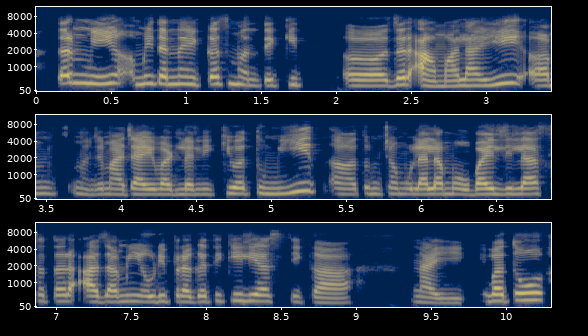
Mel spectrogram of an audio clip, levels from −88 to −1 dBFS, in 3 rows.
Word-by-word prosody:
तर 320 - +9
मी, 315 0 +5 0.2
मी 300 +3 0
त्यांना 300 -1 +4
एकच 290 +1 +1
म्हणते 255 -5 -2
की 265 - -4 0.3
अ, 225 0 +3
"जर 270 - +6
आम्हालाही 230 +9 +2
अ, 230 - +1 0.3
म्हणजे 210 -2 -11
माझ्या 210 0 +1
आई-वडिलांनी 205 0 -1
किंवा 235 -1 0
तुम्हीही 245 +8 +1
अ, 215 -1 -4
तुमच्या 225 -1 -8
मुलाला 215 0 +1
मोबाईल 215 +1 +2
दिला 220 0 +1
असता 225 +2 -7
तर 245 0 +1
आज 230 0 +2
आम्ही 240 +2 -1
एवढी 230 +1 -2
प्रगती 230 +2 -1
केली 265 -1 -1
असती 225 0 -13
का?" 190 -2 -2 0.5
नाही 180 -3 -3
किंवा 260 +1 +3
तो 285 0 +5
230 Hz, 190 wpm, -24 LUFS, 215-260 Hz, 0.5 s, तर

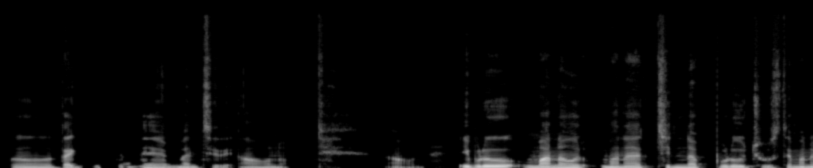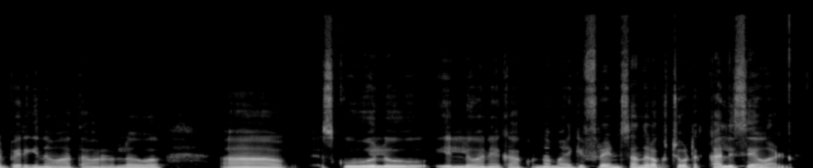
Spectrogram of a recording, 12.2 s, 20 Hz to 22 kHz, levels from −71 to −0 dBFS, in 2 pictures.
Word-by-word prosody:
ఆహ్, 105 +1 -2
తగ్గిస్తేనే 110 - -6 0.2
మంచిది. 100 0 -6 0.2
అవును. 100 0 -7 0.9
అవును. - - -14 0.3
ఇప్పుడు 150 +2 +7 0.4
మనం 150 +5 +4 0.3
మన, 130 +1 +1 0.3
చిన్నప్పుడు 145 0 -1 0.2
చూస్తే 115 - -7
మనం 115 0 +1
పెరిగిన 115 +2 -1
వాతావరణంలో 110 +7 -3 0.7
ఆహ్, 105 -1 +2 0.4
స్కూలు, 145 0 +5 0.4
ఇల్లు 120 0 +1
అనే 115 -1 0
కాకుండా 155 - -3
మనకి 155 +1 -3
ఫ్రెండ్సందరూ 165 +3 +1
ఒక - - -12
చోట 155 +2 0 0.2
కలిసేవాళ్ళు. 145 - 0
135 Hz, 115 wpm, -24 LUFS, 110-150 Hz, 0.9 s, ఇప్పుడు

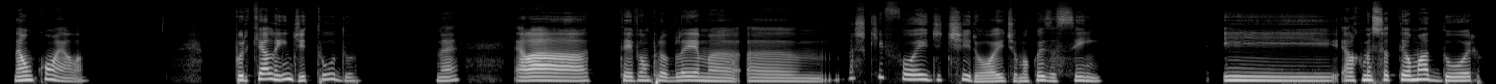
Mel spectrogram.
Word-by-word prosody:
Não 195 +2 +5
com 235 -1 0
ela. 155 -1 -5 1.5
Porque 205 +5 +2
além 245 -1 +3
de 185 -6 0
tudo, 185 -6 -6 0.8
né, 175 +5 -4 0.5
ela 175 -1 +5 0.3
teve 185 -1 -2
um 185 - -1
problema, 170 -3 -1
hã, 150 -3 -5 0.2
acho 285 0 -10
que 335 - -8
foi 230 -6 0
de 205 +1 -8
tireoide, 155 - -2
uma 155 0 -4
coisa 190 -1 -1
assim 165 0 -4 1.2
e, 175 -2 +1
ela 190 0 -1
começou 210 +1 +2
ter 215 +1 +2
uma 225 +3 +6
dor. 180 -1 -1
180 Hz, 110 wpm, -21 LUFS, 165-200 Hz, 1.5 s, uma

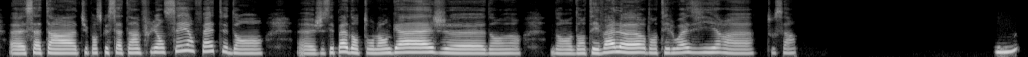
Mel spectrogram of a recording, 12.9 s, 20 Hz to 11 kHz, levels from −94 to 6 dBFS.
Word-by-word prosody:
heu, 180 0 +1
ça 195 +2 0
t'a 190 -1 +3
tu 210 - -9
penses 200 +1 -5
que 210 - -4
ça 200 -1 -2
t'a 205 +2 -4
influencée, 225 +7 -2
en 290 - -2
fait, 270 +1 -3
dans, 185 -3 -3 0.4
heu, 175 -1 -4
je 185 +2 -8
sais 210 +3 -3
pas 245 +1 +4
dans 200 -2 +2
ton 190 0 -5
langage, 220 +2 +4
heu, 185 -1 +1
dans 185 0 -6 0.4
dans 180 -2 -4
dans 185 +1 -2
tes 185 +1 +1
valeurs, 220 0 +5
dans 200 -1 -5
tes 200 0 -5
loisirs, 215 +1 -2
heu, 185 -1 -4 0.2
tout 200 - -17
ça? 195 +1 -10 2.5
Mmh 235 +2 0
mh. - - -5
200 Hz, 155 wpm, -19 LUFS, 185-220 Hz, 2.5 s, valeurs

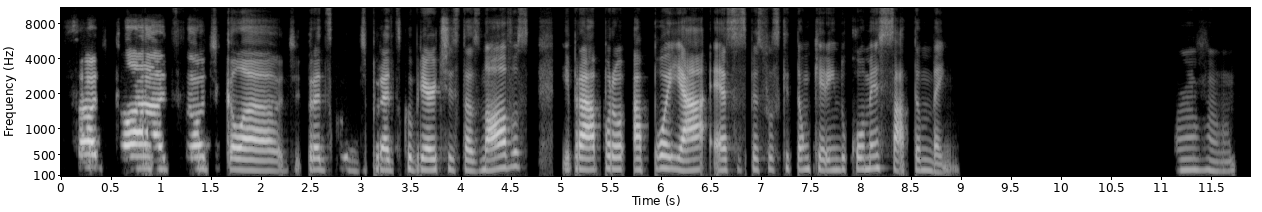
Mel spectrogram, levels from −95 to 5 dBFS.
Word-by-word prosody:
SoundCloud, 235 -2 +5 0.2
SoundCloud 210 -4 +1 0.2
para 215 -1 -1
descud 215 -1 -16
pra 210 -2 0
descobrir 210 +2 -4
artistas 205 -2 -3
novos 240 +7 +1 0.3
e - - -11
pra 220 -2 +5
apro 225 +1 -3
apoiar 210 -1 +1
essas 210 0 -4
pessoas 215 0 -13
que 235 - -14
estão 215 -1 -8
querendo 210 0 -8
começar 230 +2 -5
também. 205 +1 -11 2.2
Uhum. 200 -2 -15
215 Hz, 100 wpm, -21 LUFS, 205-225 Hz, 2.2 s, SoundCloud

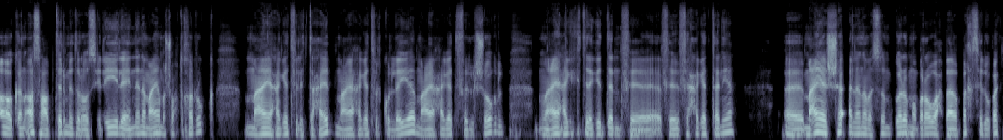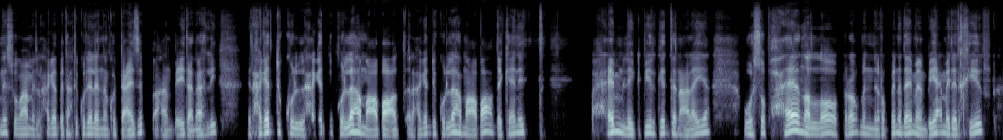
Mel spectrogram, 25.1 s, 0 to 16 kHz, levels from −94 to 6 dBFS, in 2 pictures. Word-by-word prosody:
آه، 120 -3 +5
كان 115 +1 -2
أصعب 105 -6 +3
ترم 130 -2 -2
دراسي 105 -2 -3
ليه؟ 125 +4 0
لأن 115 -1 0
أنا 125 +1 0
معايا 120 +3 +1
مشروع - - -6
تخرُّج، - - -5 0.5
معايا 120 0 +3
حاجات 115 +2 -3
في - - -7
الاتحاد، - - -3
معايا - - 0
حاجات - - -5
في - - -11
الكُلّية، 120 +11 -1
معايا 100 -7 0
حاجات 105 +2 -4
في - - -9
الشغل، 135 +8 -3 0.4
معايا 125 - +2
حاجات 115 +1 -3
كتيرة 115 - -3
جدًا 115 0 -2
في 95 -2 -3
في 105 +1 -3
في - - -7
حاجات 115 -1 -3
تانية 140 +7 -3 0.6
آآ، 105 -1 +2
معايا 140 +5 +5
الشقة 130 - +4
اللي 125 -3 -1
أنا 120 - -2
بس 110 +3 -5
مجرد 130 +3 -1
ما 110 - -4
باروَّح 120 +3 +1
ب 105 -1 +5
باغسل 110 - -4
وباكنس 135 +5 -4
وباعمل 110 -2 -2
الحاجات 115 +3 -4
بتاعة 110 - -5
الكُلّية، 120 0 -2
لأن 110 -2 0
أنا 105 - -6
كنت - - -5
عازب - - +1
عن 95 -1 -6
بعيد 105 +4 -1
عن - - 0
أهلي 105 +9 -2 0.4
الحاجات 140 +4 +3
دي - - -3
كل 115 -4 -3
الحاجات - - -1
دي - - -20
كُلَّها - - +6
مع - - +5
بعض - - +5
الحاجات 120 - -5
دي 125 - -7
كُلَّها 135 +5 +1
مع 95 -4 +4
بعض، 150 +7 +2
كانت 135 +5 -3 0.8
حِمل 145 -8 +2
كبير 130 +5 -4
جدًا 125 -3 -1
عليَّ 115 +11 -1 0.4
وسبحان 180 -5 +5
الله 120 +3 +3
برغم 130 +1 -2
إن 110 -4 -6
ربنا 130 +5 -3
دايمًا 125 -1 +2
بيعمل 115 +2 +1
الخير 145 +9 -1
120 Hz, 195 wpm, -25 LUFS, 110-130 Hz, 0.8 s, كُلَّها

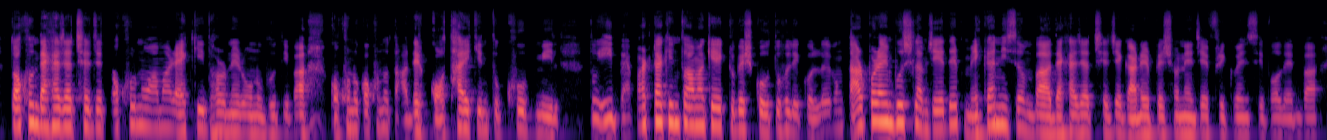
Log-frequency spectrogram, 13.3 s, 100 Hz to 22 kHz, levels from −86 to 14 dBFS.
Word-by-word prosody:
তখন 175 +4 +6
দেখা 175 +1 +5
যাচ্ছে 170 0 +2
যে, 160 - 0
তখনো 180 +3 -5
আমার 165 0 -7
একই 145 +3 -2
ধরনের 140 -1 -2
অনুভূতি 130 +1 -6
বা 135 - +4 0.3
কখনো, 160 -1 -3
কখনো 155 +2 -7
তাদের 145 -1 -1
কথায় 155 +8 +2
কিন্তু 150 -2 -5
খুব 155 -1 -1 0.2
মিল। 120 -2 -1 0.3
তো - - -9
এই 230 - +3
ব্যাপারটা 185 +2 +3
কিন্তু 195 0 +4
আমাকে 180 0 +2
একটু 160 - -9
বেশ 155 - +2
কৌতূহলী 145 0 -3
করলো। 115 +2 -7
এবং 155 +1 -18
তারপর 180 +5 +4
আমি 205 -1 +8
বুঝলাম 195 -4 +3
যে, 155 - +1
এদের 190 +3 -1
mechanism 170 +5 +1
বা 135 - +7
দেখা 130 +2 +1
যাচ্ছে 135 0 -3
যে 135 - -1
গানের 120 +1 +3
পেছনে 125 0 -2
যে 125 - -3
frequency 120 -1 -8
বলেন 115 -1 -9
বা, 120 - -5
150 Hz, 195 wpm, -26 LUFS, 125-175 Hz, 0.3 s, আমি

